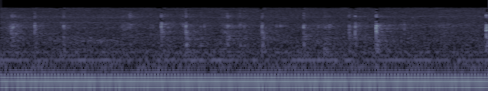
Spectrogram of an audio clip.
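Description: Computer keyboard being typed on: a quick, irregular run of faint key clicks entering a number, over a steady low hum.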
